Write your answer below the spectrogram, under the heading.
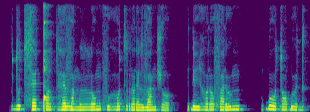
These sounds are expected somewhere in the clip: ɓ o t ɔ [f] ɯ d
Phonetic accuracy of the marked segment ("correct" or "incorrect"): incorrect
